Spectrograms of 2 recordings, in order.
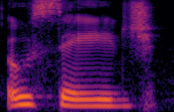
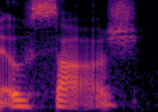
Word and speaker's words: Osage: Soon after the war ended, okay, so I've heard two pronunciations of this. There's Osage and Osage.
